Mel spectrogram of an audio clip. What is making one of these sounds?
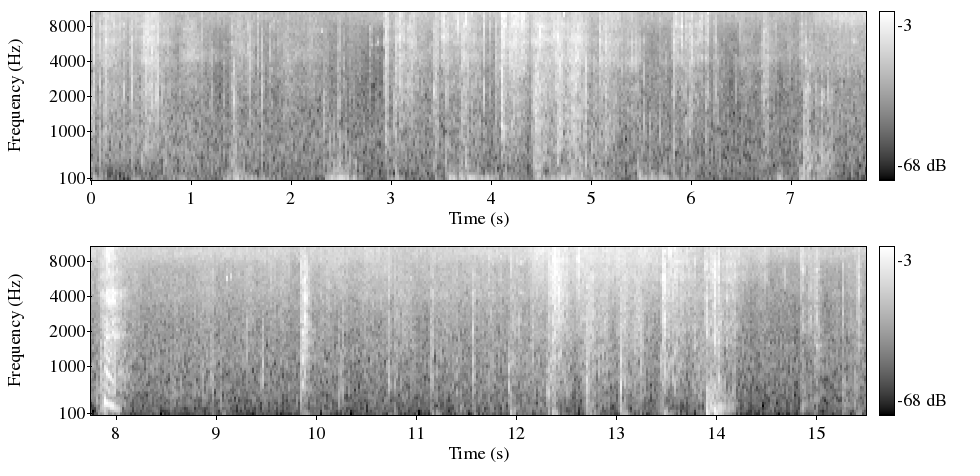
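Footsteps rustle through straw and grass.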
